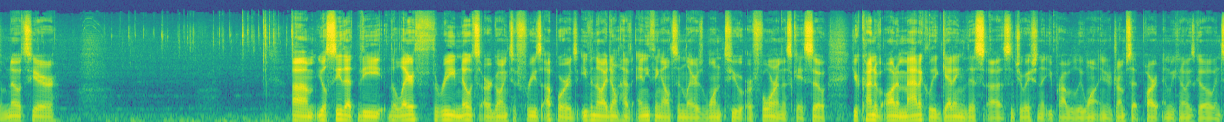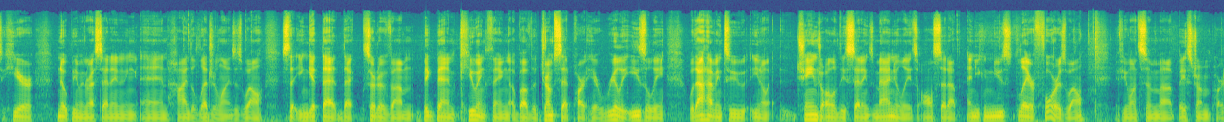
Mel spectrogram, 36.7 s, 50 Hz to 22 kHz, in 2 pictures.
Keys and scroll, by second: 0.0-2.9 typing, 0.5 Left, 3.3 Left, 3.8 Left, 4.1 Left, 34.5 shift+Down, 34.8 Up, 35.2 Up.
